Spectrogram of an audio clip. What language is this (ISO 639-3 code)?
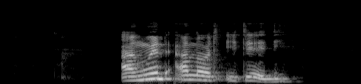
luo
